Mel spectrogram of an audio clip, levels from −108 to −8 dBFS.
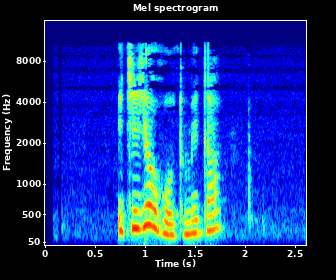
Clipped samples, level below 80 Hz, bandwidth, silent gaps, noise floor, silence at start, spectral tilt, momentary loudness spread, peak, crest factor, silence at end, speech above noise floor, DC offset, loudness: under 0.1%; -80 dBFS; 11.5 kHz; none; -75 dBFS; 0.75 s; -5 dB/octave; 11 LU; -16 dBFS; 18 dB; 0.85 s; 46 dB; under 0.1%; -30 LUFS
